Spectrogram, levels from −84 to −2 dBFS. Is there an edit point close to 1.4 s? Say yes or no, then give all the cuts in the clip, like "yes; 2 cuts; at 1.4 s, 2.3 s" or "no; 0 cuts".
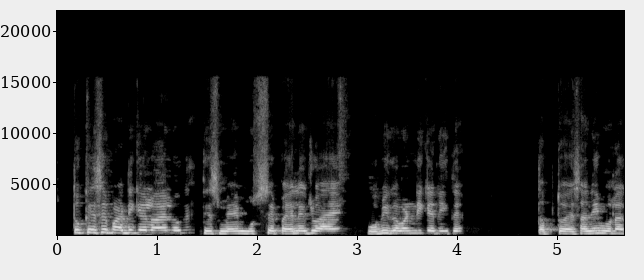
yes; 1 cut; at 1.4 s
